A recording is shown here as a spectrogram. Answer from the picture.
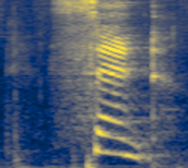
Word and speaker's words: scent: और इसके यहां पे देखें सी साइलेंट है, सेंट। देखें सी लिखा तो जा रहा है लेकिन अब यहां पे सी को पढ़ा नहीं जा रहा। सेंट, ऐसे जैसे SENT, सेंट नहीं, ये फिर हमारे इसके स्पेलिंग जो है वो रॉन्ग हो जाएंगे। हम क्या करेंगे कि SCENT, सेंट, ठीक है जी दोस्तों।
